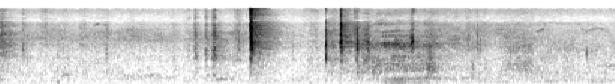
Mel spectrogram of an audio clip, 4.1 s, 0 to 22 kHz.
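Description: Handling sounds of a Lenovo ThinkPad T430 laptop being turned over and opened: a few light clicks and knocks, the sharpest about one and a half seconds in, followed by a short scraping rustle.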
